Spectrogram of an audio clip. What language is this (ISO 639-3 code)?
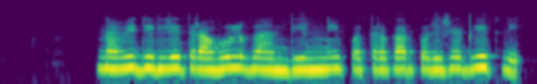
mar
